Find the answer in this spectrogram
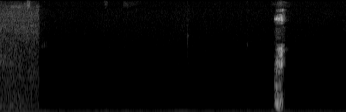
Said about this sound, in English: First thing that always pops in my mind is, there's my dog commenting, Ireland with the four-leaf clover. Good job, Rutherford.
